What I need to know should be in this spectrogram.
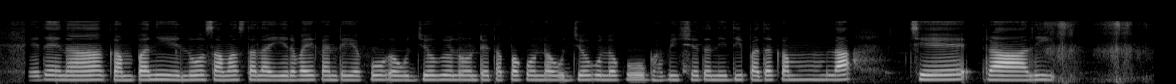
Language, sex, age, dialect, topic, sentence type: Telugu, female, 31-35, Southern, banking, statement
